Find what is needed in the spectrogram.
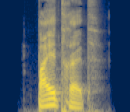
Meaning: the joining, entry into, becoming a member of (a club, organization, etc.)
- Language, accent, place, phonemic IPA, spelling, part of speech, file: German, Germany, Berlin, /ˈbaɪ̯ˌtʁɪt/, Beitritt, noun, De-Beitritt.ogg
